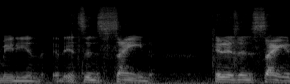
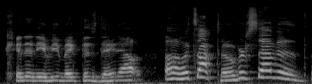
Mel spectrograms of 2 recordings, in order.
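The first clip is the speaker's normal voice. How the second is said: high, giggling parody of the streamer's question; mocking imitation; 11 semitones higher, 5 dB louder than usual. Mimicking the host's question to mock him, high and giggly. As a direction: repeat his line in a squeaky mocking voice.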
